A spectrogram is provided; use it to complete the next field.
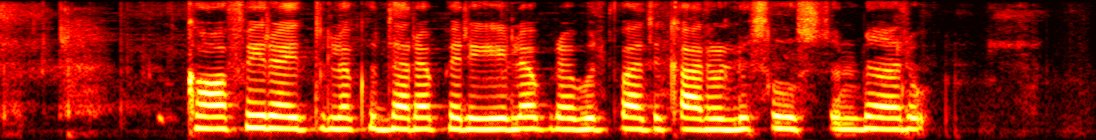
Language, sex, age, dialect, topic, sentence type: Telugu, female, 25-30, Telangana, agriculture, statement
